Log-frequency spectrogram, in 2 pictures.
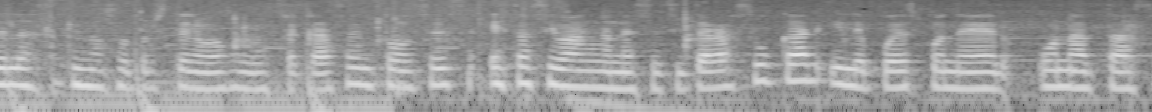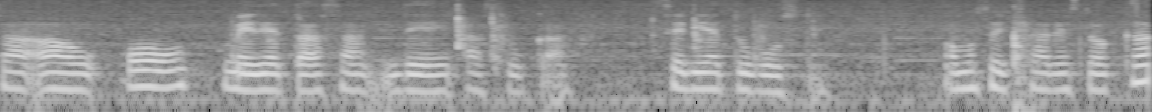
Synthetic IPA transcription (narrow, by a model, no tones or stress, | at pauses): elaskeno̞so̞t̪ɾo̞st̪e̞ne̞mo̞seŋnwe̞st̪ɾakasaent̪o̞nse̞se̞st̪asːiβaŋane̞se̞sit̪aɾasukaɾile̞pwe̞ðe̞spo̞neɾunat̪asaʔawome̞ðjat̪asaðe̞asuka̰ɾ | se̞ɾiat̪uɣust̪o̞ | ba̰mo̞saet͡ʃaɾe̞st̪oaka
